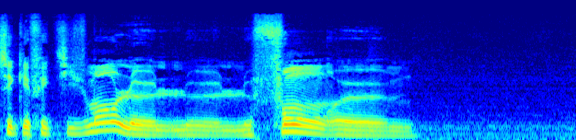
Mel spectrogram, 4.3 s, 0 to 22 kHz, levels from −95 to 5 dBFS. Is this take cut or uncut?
uncut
